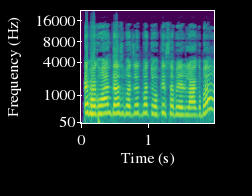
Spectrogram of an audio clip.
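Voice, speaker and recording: A woman's voice: high voice, steady tone, fairly quick, heavy background noise, close to an everyday voice. A woman voicing a henpecked young newlywed husband in a comedy cartoon, whiny and exasperated, with an Awadhi accent. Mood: indignant. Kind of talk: exaggerated cartoon comedy dialogue.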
